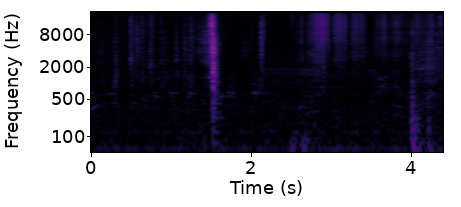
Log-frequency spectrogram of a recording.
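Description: Paper for a file folder mini album is burnished by hand, giving soft, faint rubbing strokes with one sharper scrape partway through, quiet and close.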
